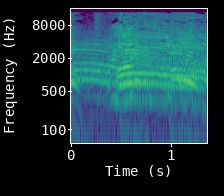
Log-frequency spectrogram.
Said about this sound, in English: No, he's mobbed by his teammates. And the crowd here at Bankwest goes crazy. Their man, Mike Acebo, has scored just before half-time.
